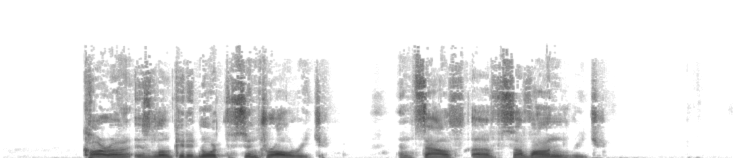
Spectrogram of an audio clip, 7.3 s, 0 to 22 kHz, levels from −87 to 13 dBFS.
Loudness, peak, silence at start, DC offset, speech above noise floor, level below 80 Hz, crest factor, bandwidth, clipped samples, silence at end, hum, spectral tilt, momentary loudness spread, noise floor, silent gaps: -18 LUFS; -2 dBFS; 0.85 s; under 0.1%; 60 dB; -54 dBFS; 18 dB; 16 kHz; under 0.1%; 1.3 s; none; -3.5 dB/octave; 14 LU; -78 dBFS; none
